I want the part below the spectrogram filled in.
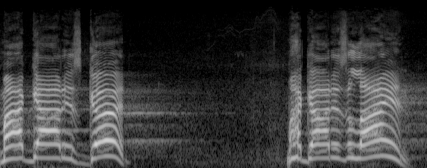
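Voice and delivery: slow, high, loud shout.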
